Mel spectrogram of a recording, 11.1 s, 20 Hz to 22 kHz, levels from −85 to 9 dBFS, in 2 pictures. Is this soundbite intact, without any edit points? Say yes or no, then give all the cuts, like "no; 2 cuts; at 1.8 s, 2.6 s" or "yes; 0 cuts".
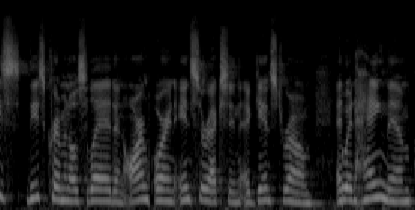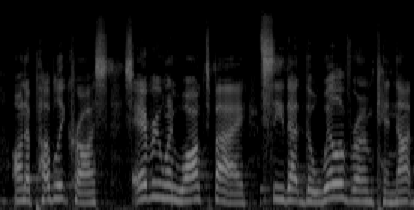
no; 6 cuts; at 1.2 s, 2.0 s, 4.6 s, 7.3 s, 7.8 s, 9.0 s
